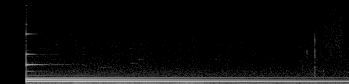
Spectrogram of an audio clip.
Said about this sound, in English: The second chime means listen very closely to the ringing of the chime until you cannot hear it anymore. You may want to close your eyes so that you can really hear the chime sound until it's totally gone.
